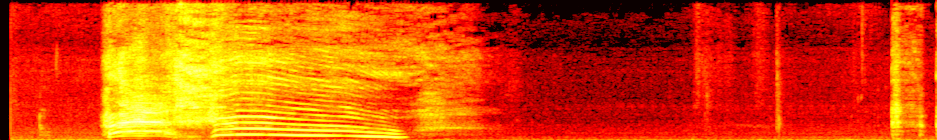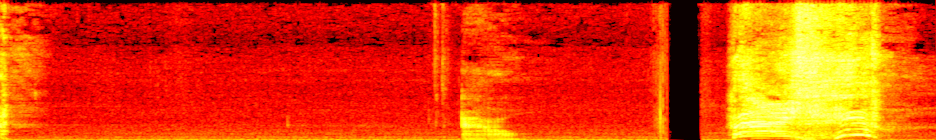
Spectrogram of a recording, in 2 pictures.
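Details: Sneezing fit, one of two: two loud, abrupt sneezes with a voiced cry, separated by quiet room noise.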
